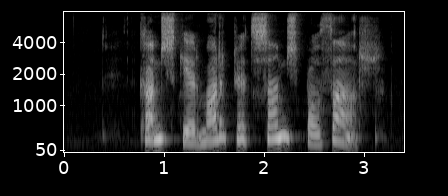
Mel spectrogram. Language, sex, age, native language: Icelandic, female, 40-49, Icelandic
